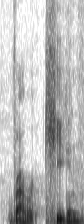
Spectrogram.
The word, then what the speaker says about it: Robert Kegan: love to ask you, maybe in closing, about Robert Kegan. Am I getting the pronunciation of that name correct?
